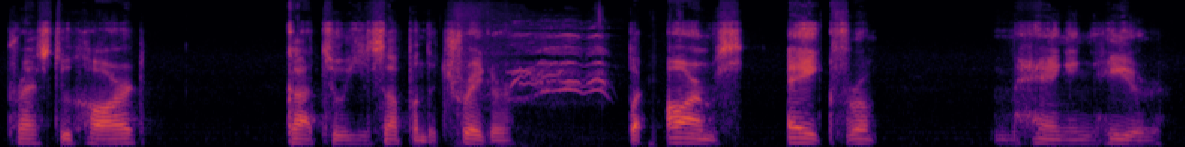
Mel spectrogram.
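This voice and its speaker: A man's voice: lowish voice, steady tone, slow pace, pauses often. A man voicing a wry, determined college-age superhero in an amateur comic-book reading. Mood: strained, puzzled. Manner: wry, quippy.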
